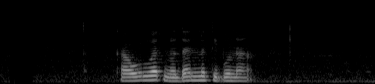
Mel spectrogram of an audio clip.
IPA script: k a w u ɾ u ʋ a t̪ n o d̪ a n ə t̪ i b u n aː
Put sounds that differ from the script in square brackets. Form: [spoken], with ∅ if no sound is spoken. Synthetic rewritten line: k a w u ɾ u ʋ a t̪ n o d̪ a [nː] ə t̪ i b u n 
